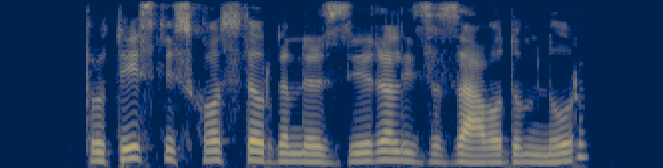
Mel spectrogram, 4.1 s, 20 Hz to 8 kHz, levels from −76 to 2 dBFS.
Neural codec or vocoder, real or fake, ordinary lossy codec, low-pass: none; real; none; none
